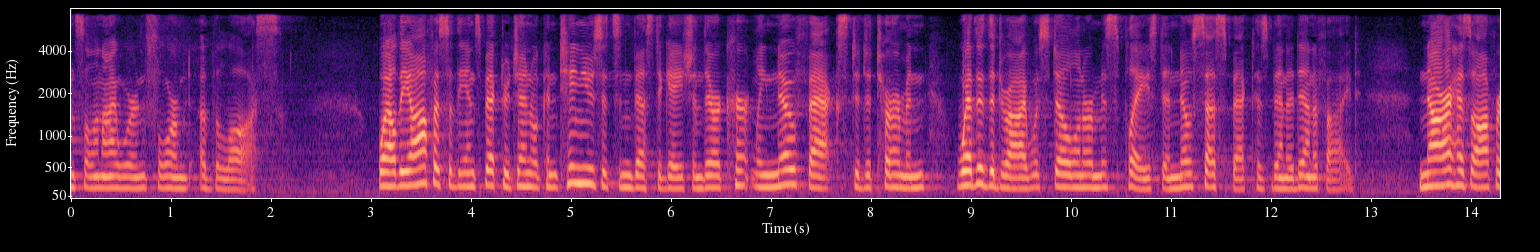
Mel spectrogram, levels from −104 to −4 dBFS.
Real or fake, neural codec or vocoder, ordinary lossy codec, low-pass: real; none; MP3, 64 kbps; 7.2 kHz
